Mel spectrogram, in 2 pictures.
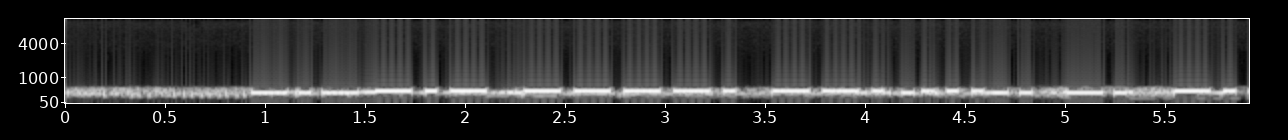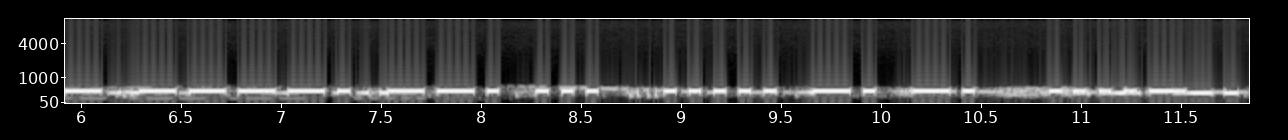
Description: Morse code, heard as a keyed tone, about 19 wpm, 490 Hz. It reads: K9GS K9GS 5NN 4
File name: 2015 cq ww cw / 2015 cqwww k5tr - 0-20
